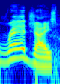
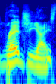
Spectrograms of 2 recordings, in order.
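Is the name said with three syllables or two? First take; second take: two; three. First: The name is said with two syllables. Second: The name is said with three syllables. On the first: "I always say Reg Ice" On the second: "He pronounces it Reggie Ice"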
